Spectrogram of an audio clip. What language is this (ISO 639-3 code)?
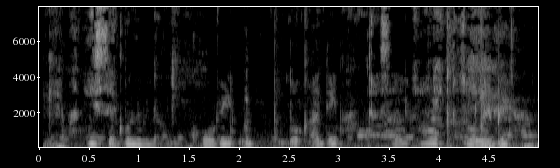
kat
